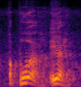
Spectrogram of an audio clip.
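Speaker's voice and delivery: normal talking voice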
